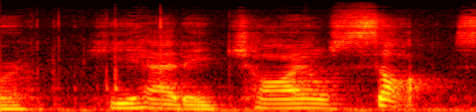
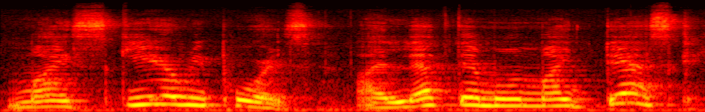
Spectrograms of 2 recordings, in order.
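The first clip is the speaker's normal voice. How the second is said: dismayed cry; 7 semitones higher than usual. A narrator's reading. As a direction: panic as you remember. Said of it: "he cried".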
